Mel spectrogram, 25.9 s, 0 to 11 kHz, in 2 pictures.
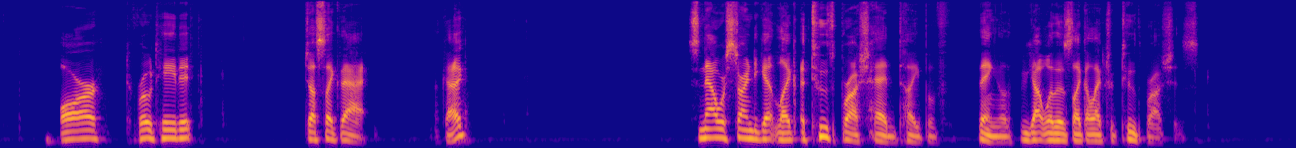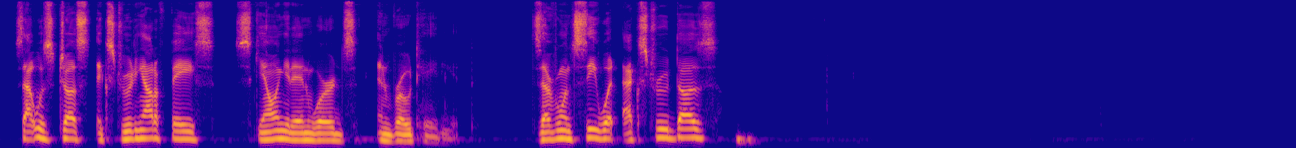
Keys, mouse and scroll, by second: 0.2 r, 2.1-4.3 middle drag, 4.9 click, 10.5-11.7 middle drag, 16.7 click, 17.3 middle click, 18.7 click, 20.0 e, 22.3 shift+middle click, 23.1 click, 23.8-25.9 middle drag.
